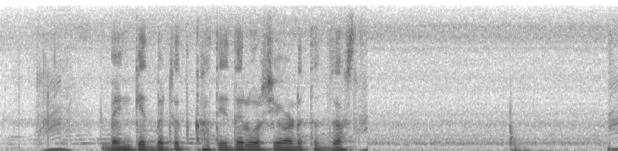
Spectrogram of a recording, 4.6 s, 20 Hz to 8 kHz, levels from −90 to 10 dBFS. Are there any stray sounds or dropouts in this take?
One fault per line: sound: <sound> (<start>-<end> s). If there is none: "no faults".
sound: thud (3.8-4.4 s)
